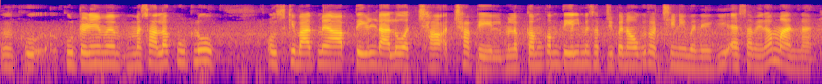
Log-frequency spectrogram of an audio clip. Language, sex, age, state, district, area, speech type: Hindi, female, 45-60, Rajasthan, Jodhpur, urban, spontaneous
